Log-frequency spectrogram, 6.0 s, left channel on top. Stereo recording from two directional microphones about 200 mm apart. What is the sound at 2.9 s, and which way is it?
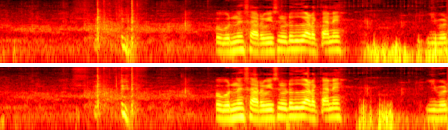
Speech, 25° right (ahead or behind).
